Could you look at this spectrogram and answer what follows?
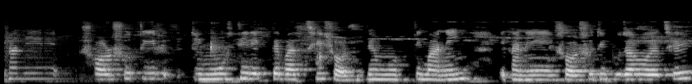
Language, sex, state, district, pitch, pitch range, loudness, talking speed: Bengali, female, West Bengal, Malda, 235 Hz, 230-260 Hz, -17 LUFS, 105 wpm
